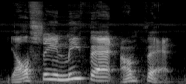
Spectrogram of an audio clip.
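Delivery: normal talking voice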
